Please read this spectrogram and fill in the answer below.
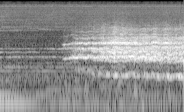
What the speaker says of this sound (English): Cut it out, you dumb horse!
